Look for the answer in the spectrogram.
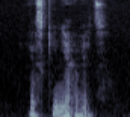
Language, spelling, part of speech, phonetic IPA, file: Polish, jaskiniowiec, noun, [ˌjasʲcĩˈɲɔvʲjɛt͡s], LL-Q809 (pol)-jaskiniowiec.wav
